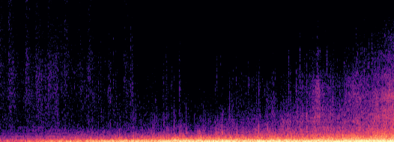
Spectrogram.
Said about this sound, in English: I think there are guys with the steam going up right out of manholes. All I hear right now is just this roaring sound. It's roaring.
